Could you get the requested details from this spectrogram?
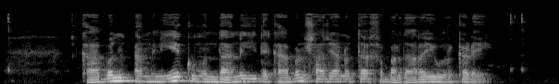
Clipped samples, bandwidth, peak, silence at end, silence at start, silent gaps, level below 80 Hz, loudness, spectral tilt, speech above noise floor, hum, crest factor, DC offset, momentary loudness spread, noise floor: under 0.1%; 11.5 kHz; -4 dBFS; 0.7 s; 0.05 s; none; -54 dBFS; -23 LUFS; -7 dB/octave; 30 dB; none; 18 dB; under 0.1%; 17 LU; -52 dBFS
